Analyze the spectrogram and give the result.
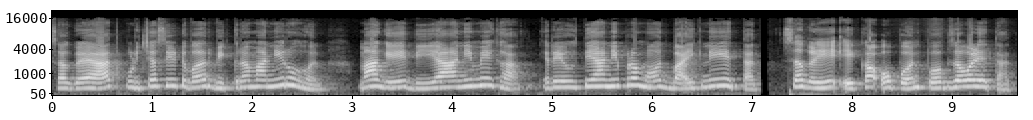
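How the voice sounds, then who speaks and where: A woman narrating a family story, reading it aloud in a descriptive, measured way. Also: sits high.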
